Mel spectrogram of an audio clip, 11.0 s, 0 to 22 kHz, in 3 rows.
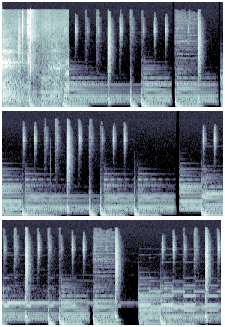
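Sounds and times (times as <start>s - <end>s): scissors snipping hair: 0.1s - 0.7s.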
